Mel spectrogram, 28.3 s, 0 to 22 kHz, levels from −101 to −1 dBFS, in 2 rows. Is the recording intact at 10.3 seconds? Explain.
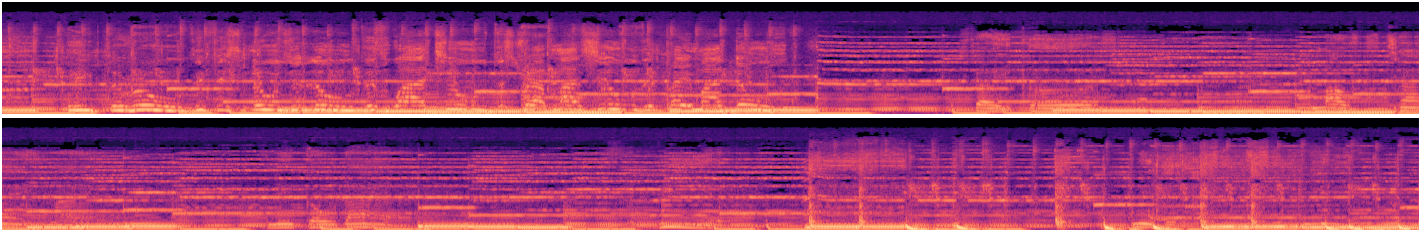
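No. Computer activity noise runs through the whole clip, including 10.3 s. Shifting processor, graphics or mouse load disturbs the audio circuit's shared ground, adding a faint buzzing chirp that pulses around 150 times a second, roughly 45 dB below the sound, following the computer's activity, not the audio.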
